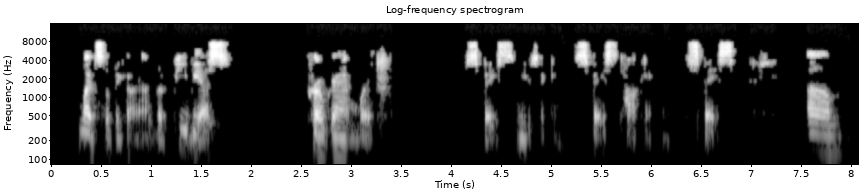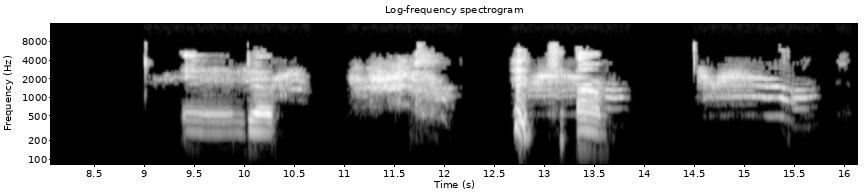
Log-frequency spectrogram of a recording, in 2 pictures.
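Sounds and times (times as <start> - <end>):
speech: 0.3 - 1.9, 2.6 - 3.5, 4.2 - 8.0, 9.4 - 10.5, 12.7 - 13.8
cat yowling: 10.3 - 12.1, 12.7 - 13.8, 14.5 - 15.8.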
